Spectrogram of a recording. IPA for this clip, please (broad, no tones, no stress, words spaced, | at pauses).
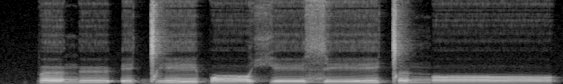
pœŋøːʔe ɡ͡ǀeːpɔːçeː zeːǀə ŋɔː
